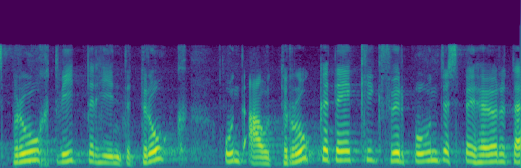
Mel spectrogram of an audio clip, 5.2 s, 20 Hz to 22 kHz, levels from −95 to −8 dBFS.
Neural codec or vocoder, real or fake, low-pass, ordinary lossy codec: none; real; 7.2 kHz; none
